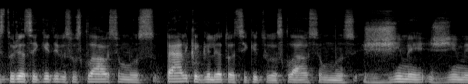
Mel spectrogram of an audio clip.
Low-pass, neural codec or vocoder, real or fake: 14.4 kHz; vocoder, 48 kHz, 128 mel bands, Vocos; fake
